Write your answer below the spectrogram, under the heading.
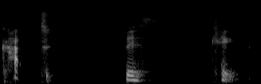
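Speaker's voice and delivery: popped, held first sounds in cut, cake. Demonstrating emphasis on beginning sounds, with popped, held-out word beginnings. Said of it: "I added a little pop. I held out the sound".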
